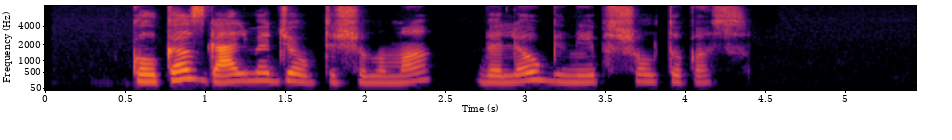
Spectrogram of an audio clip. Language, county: Lithuanian, Tauragė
